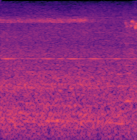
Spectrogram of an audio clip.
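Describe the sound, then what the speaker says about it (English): A train sits in Rome's main rail terminal, giving off a steady broad rumble with a faint high wheel squeal in a large reverberant station hall, and no one talks. "I believe that this is the main train terminal in Rome."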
